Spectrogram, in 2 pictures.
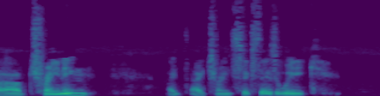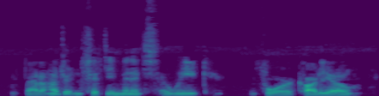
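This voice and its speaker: A man with fairly low pitch talks at a very slow pace, leaving long, frequent pauses. His intonation is lively. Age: 50s. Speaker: fitness coach and podcast host. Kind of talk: casual monologue. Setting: outdoors on a deck.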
